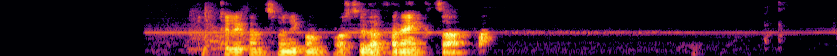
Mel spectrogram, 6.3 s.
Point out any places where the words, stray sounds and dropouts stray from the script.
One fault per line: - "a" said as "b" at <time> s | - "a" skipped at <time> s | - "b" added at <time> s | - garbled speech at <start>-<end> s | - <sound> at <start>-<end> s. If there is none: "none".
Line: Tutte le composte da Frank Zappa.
- "canzoni" added at 1.8 s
